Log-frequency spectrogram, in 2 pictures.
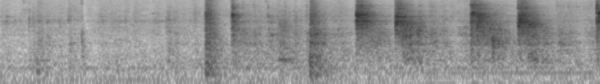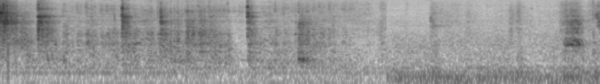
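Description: Spring Flamingo, a bipedal walking robot, stepping along: an uneven run of sharp knocks and clacks from its feet and joint mechanisms, about two or three a second, over a steady low hum. The hum grows louder near the end.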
